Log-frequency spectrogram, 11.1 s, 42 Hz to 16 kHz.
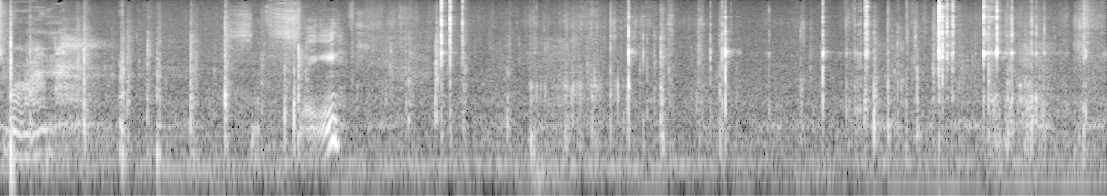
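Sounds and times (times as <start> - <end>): metal spoon scraping glass jar: 9.4 - 10.7.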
